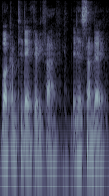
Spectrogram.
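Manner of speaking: low, soft, measured greeting; hushed, low-pitched show intro; odd put-on intro voice. Real, not acted. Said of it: "I don't know why I'm talking like that".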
